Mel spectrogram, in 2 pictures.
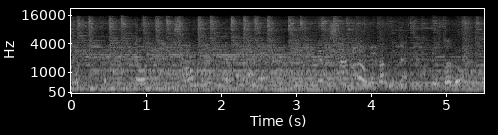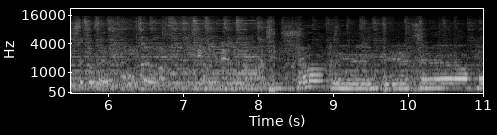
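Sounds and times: acoustic guitar strummed: 0:00.0 - 0:11.0
man singing: 0:04.7 - 0:11.0.

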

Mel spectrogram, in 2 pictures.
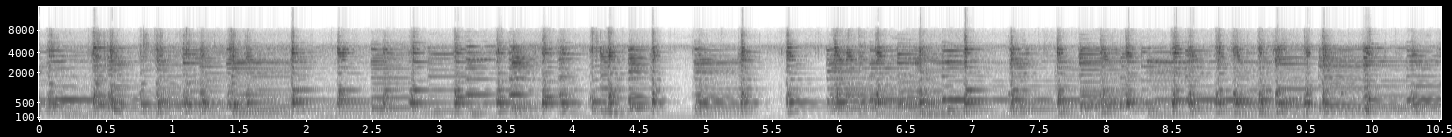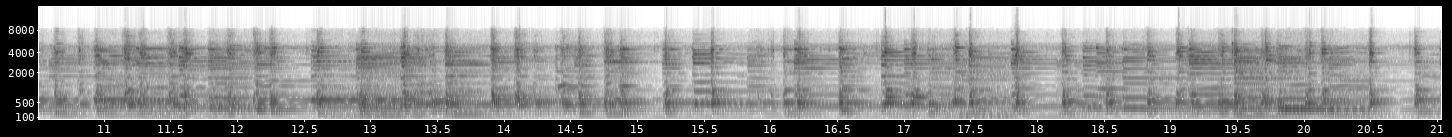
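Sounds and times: banjo plucking: 0:00.0 - 0:21.0
piano chords: 0:00.0 - 0:21.0.

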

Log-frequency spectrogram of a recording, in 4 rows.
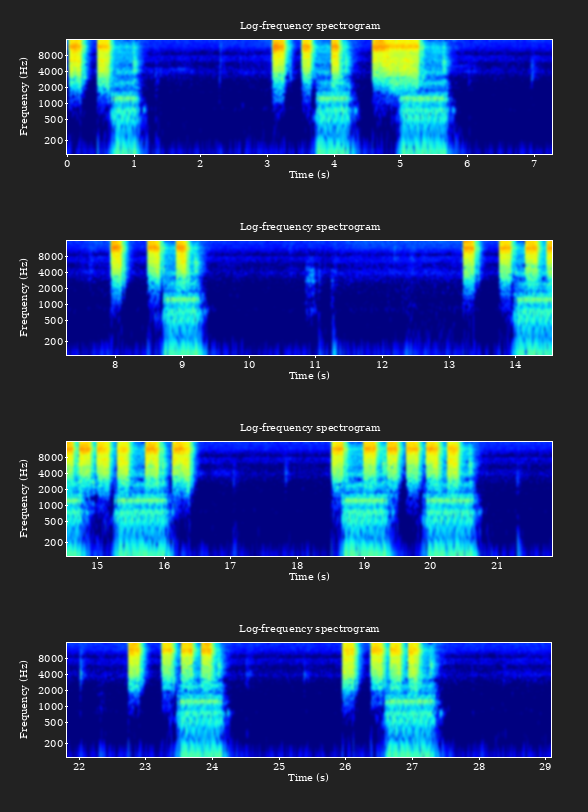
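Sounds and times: airbrush spurts: 0:00.0 - 0:00.8, 0:03.1 - 0:05.4, 0:07.9 - 0:09.3, 0:13.2 - 0:16.5, 0:18.5 - 0:20.7, 0:22.8 - 0:24.2, 0:26.0 - 0:27.4
airbrush hum: 0:03.1 - 0:05.4, 0:13.2 - 0:16.4, 0:18.5 - 0:20.6, 0:22.8 - 0:24.2, 0:26.0 - 0:27.4.

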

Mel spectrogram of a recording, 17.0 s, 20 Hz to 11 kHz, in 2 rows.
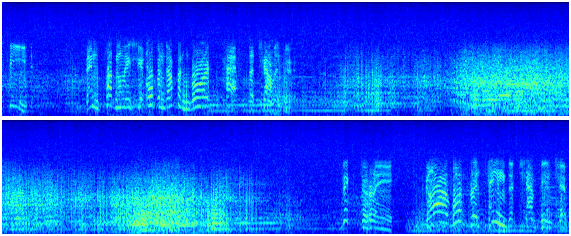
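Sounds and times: speedboat engine drone: 0:00.0 - 0:17.0.

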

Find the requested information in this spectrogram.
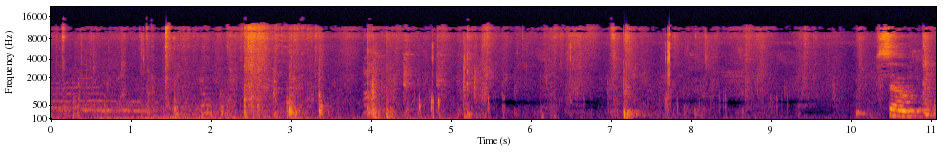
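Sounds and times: footsteps on bare floor: 0:00.0 - 0:11.0.

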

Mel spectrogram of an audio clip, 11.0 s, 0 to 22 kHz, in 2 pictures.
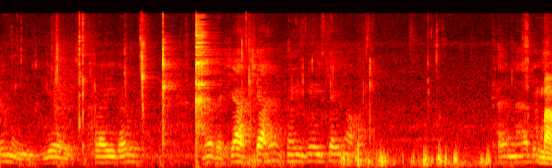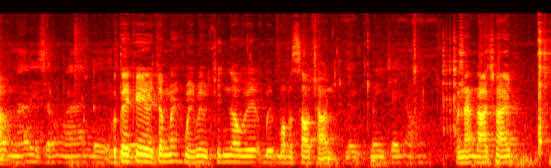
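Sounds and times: metal spoon clinking on dishes: 0:01.6 - 0:02.5.

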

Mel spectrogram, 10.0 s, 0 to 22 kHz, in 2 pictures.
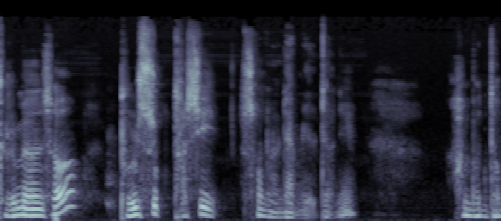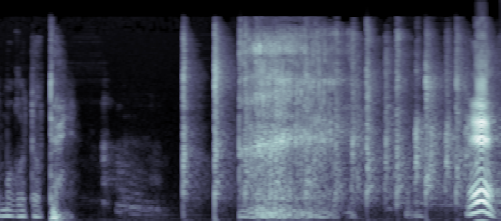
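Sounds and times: sharp hand claps: 0:06.8 - 0:10.0
audience applause: 0:07.5 - 0:10.0.

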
